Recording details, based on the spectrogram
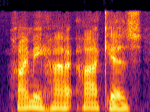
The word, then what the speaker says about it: Jaime Jaquez: Now, the key to that game is going to be the health of Jaime Huizang. Is that how you say it? – No. Jaime Jaquez.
